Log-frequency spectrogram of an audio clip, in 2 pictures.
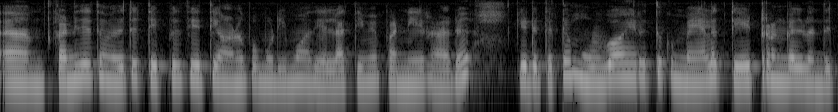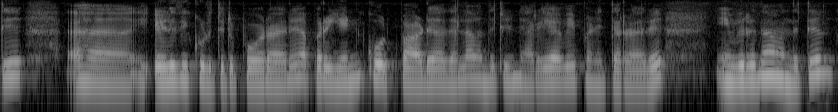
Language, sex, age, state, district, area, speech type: Tamil, female, 18-30, Tamil Nadu, Tiruppur, rural, spontaneous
